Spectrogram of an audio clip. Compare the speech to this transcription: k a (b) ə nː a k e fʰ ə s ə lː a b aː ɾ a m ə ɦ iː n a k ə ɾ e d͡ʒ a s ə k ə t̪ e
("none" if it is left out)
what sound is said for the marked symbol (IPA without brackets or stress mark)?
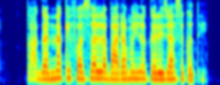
ɡ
